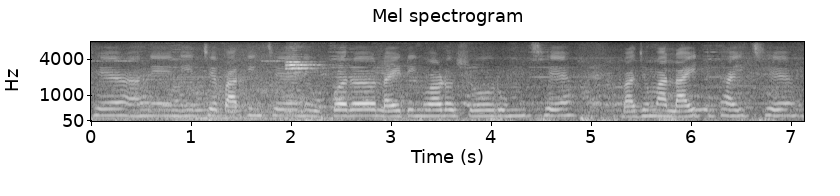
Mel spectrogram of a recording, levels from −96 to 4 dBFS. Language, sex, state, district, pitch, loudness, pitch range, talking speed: Gujarati, female, Gujarat, Gandhinagar, 230 Hz, -17 LUFS, 220-230 Hz, 125 wpm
